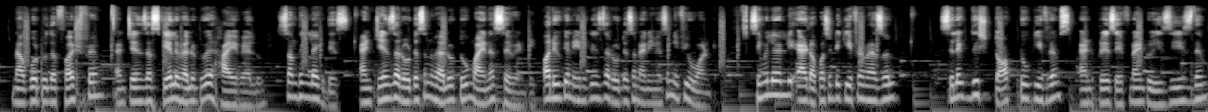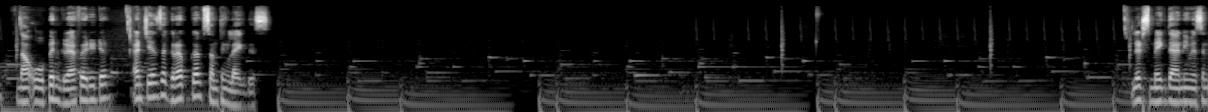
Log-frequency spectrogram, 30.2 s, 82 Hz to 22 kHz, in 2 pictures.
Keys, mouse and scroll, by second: 4.7 Return, 5.7 space, 8.3 click, 10.4 space, 11.5-13.4 drag, 13.8 F9, 14.6 click, 18.0 space, 19.8 space, 20.0 click, 22.4-23.7 drag, 24.3 space, 26.6 space, 27.6 click, 29.2 shift+click, 29.9 y.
